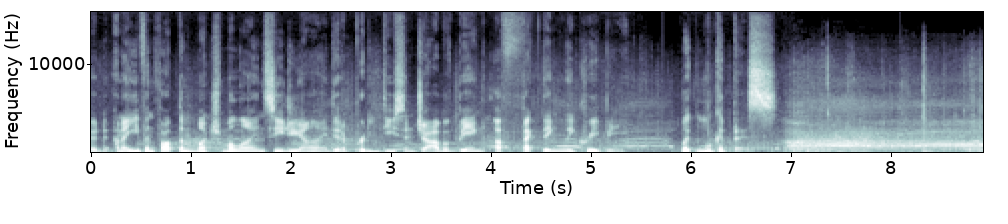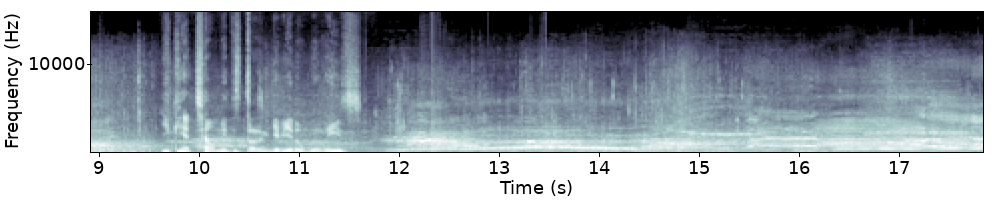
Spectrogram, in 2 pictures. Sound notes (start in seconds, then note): 6.9 screaming; 12.0 screaming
